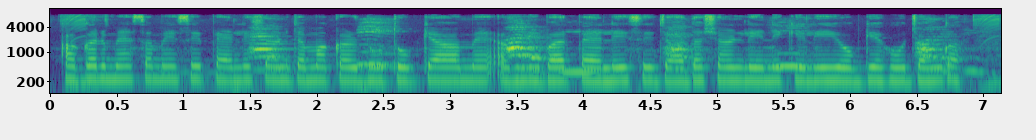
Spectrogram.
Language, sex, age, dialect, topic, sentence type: Hindi, female, 18-24, Hindustani Malvi Khadi Boli, banking, question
